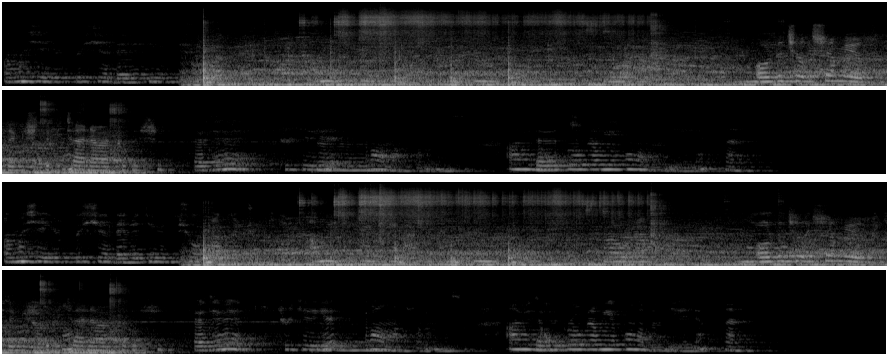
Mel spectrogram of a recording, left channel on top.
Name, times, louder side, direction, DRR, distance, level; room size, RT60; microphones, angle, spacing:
voice 1, 0.0-6.4 7.2-8.1 8.5-8.8 9.1-9.6 10.8-12.2 12.5-16.2, right 1 dB, 75° right, 3 dB, 3.2 m, -44 dB
sound 1, 1.8-7.4, equal, 85° left, 2.7 m, -39 dB
sound 2, 1.9-10.1, left 1 dB, 70° left, 3.7 m, -38 dB
Frying (food), 2.9-11.7, right 2 dB, 20° right, 6.2 m, -42 dB
voice 2, 7.5-10.5 12.0-12.7 14.2-14.4, left 1 dB, 45° left, 8 dB, 1.7 m, -39 dB
16.5 x 13.5 x 5.5 m, 1.3 s
head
